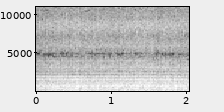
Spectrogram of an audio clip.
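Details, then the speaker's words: 2011 Fiat Novo Palio 1.4 with about 90,000 km, heard with the car raised: steady idle with a constant whirring hum under the engine note, identified as a failing oil pump needing replacement. "olha só pessoa esse é o barulho está fazendo o motor não paga o novo palio 1.4 botões em 2011 e eu quero um grande barulho não espera nada de achar até que identifiquei o que era o problema é um problema sério é a bomba de óleo"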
